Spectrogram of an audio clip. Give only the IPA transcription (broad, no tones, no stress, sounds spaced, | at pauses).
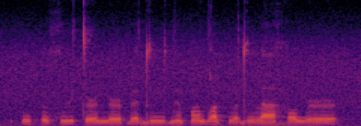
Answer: ʔ u p ɵ xʷ ɨ t ə˞ n ə˞ ɓ ə d u d ə̃ p ə̃ dˤ a kʷ ʌ d u l a ɦ ɔ w ə˞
